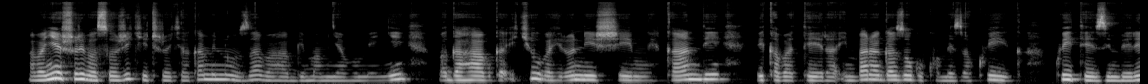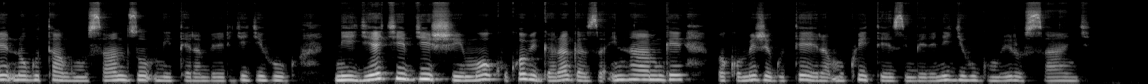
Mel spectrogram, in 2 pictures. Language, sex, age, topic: Kinyarwanda, female, 25-35, education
